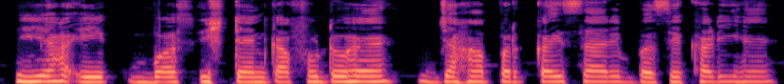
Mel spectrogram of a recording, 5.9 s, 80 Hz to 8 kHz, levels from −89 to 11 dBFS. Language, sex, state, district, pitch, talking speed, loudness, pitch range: Hindi, male, Uttar Pradesh, Deoria, 180 Hz, 140 wpm, -13 LUFS, 170-185 Hz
